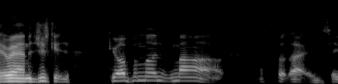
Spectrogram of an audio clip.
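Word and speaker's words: marque: Congress the power to award a letter of Mark so it's spelled m a r qu u e a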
